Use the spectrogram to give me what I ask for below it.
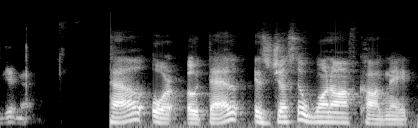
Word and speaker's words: hotel: same word exactly but said in a Spanish way don't forget that H is silent but hotel but this is like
